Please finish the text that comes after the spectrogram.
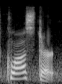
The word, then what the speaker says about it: cluster: How do you pronounce cluster? Cluster. Use the short uh sound like up and fun.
